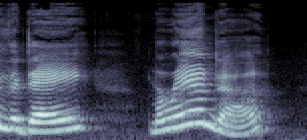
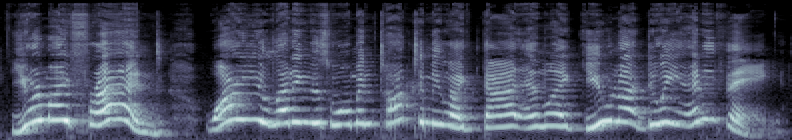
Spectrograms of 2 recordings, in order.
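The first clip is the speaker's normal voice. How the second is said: going off on Carrie; 7 semitones higher than usual. Retold or imitated. Miranda confronting Carrie over her silence, high hurt reproach. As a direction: confront your friend for not defending you. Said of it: "go off on Carrie".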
